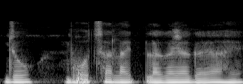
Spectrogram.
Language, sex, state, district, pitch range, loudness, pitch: Hindi, male, Arunachal Pradesh, Papum Pare, 95-105 Hz, -13 LUFS, 100 Hz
